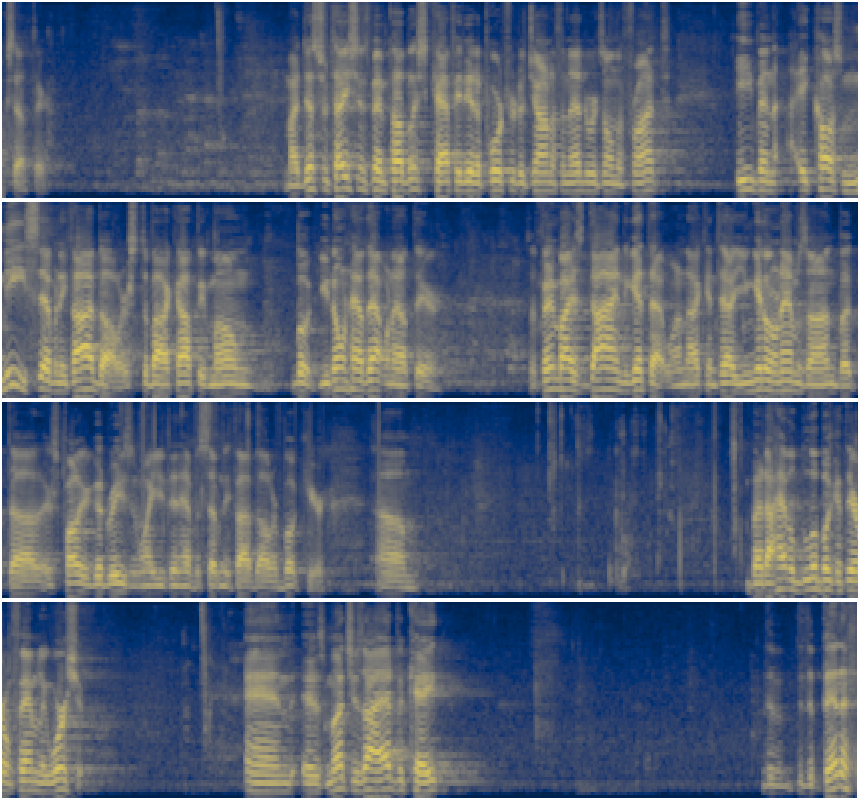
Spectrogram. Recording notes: Session 1 of Lakeside Bible Church's 2019 Spiritual Life Conference.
